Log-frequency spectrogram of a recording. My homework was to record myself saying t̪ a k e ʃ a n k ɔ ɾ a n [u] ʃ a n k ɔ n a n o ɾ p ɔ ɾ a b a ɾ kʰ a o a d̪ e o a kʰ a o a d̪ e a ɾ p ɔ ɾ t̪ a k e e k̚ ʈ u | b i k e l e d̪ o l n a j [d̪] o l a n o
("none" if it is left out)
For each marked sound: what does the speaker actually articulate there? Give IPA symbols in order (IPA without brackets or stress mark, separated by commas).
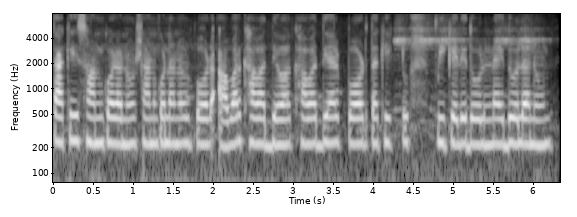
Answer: o, d̪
